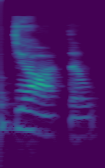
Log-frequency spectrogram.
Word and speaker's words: дятел: складається із двох складів А тепер визначаємо який склад є наголошеним гукаємо дятла діаметр де найголосніше ми з вами проговорили в першому складі тобто схемка показує що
